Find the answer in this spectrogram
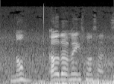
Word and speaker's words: Nantes: Someone says it's pronounced Nantes. None.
